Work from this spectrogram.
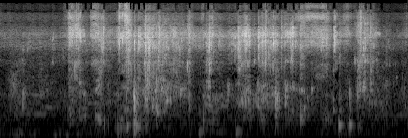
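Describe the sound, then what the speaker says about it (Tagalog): A live fish from a provincial market splashes as it is dropped into water, a burst of irregular sloshing and splattering that starts after a short quiet and continues in choppy bursts. "Ilagay natin sa tubig, di ba?"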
